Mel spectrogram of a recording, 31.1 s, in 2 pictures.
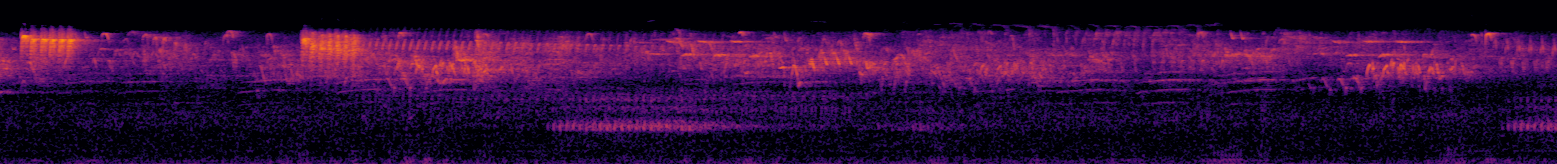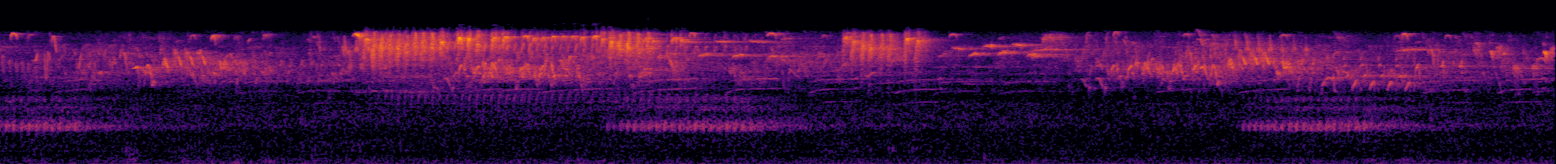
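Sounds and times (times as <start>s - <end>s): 
coniferous forest ambience: 0.0s - 31.1s.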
